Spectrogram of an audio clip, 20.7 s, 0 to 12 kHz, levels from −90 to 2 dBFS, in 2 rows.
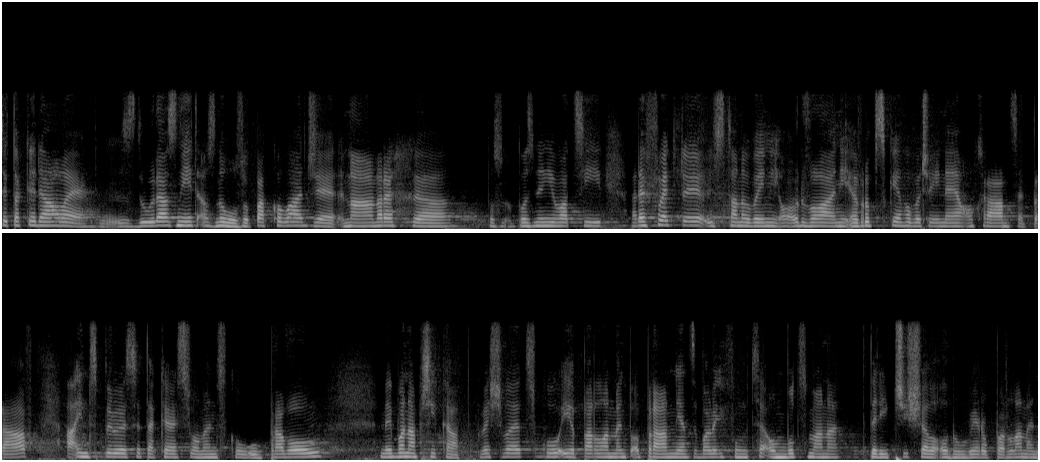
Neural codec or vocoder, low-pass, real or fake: codec, 16 kHz, 1 kbps, X-Codec, HuBERT features, trained on balanced general audio; 7.2 kHz; fake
